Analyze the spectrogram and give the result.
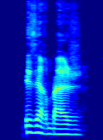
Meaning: weeding
- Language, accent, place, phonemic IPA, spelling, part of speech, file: French, France, Lyon, /de.zɛʁ.baʒ/, désherbage, noun, LL-Q150 (fra)-désherbage.wav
